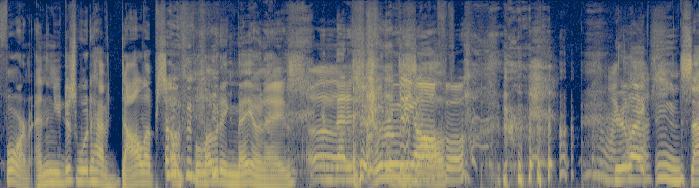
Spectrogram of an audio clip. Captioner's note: laughs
